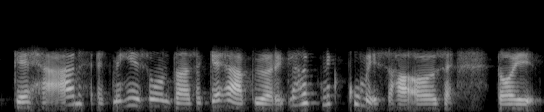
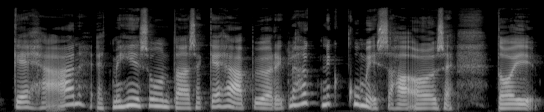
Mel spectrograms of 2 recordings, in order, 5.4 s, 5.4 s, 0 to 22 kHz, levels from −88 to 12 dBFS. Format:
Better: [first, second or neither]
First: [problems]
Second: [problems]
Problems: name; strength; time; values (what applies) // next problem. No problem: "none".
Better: second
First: phone-call audio; poor line; nothing above 3 kHz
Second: none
